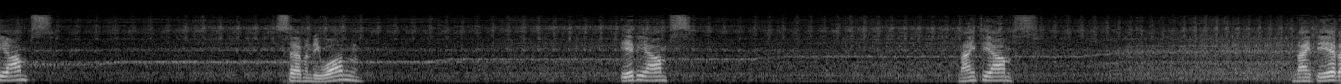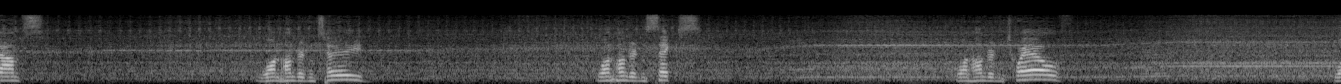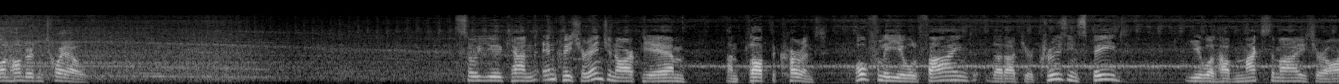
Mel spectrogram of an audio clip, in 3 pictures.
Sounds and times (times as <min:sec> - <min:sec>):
Speech: 0:00.0 - 0:00.6, 0:02.8 - 0:03.7, 0:06.2 - 0:07.0, 0:09.6 - 0:10.4, 0:12.9 - 0:13.9, 0:16.0 - 0:17.1, 0:19.4 - 0:20.4, 0:23.0 - 0:24.1, 0:26.8 - 0:27.7, 0:31.4 - 0:38.1, 0:38.7 - 0:40.2.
